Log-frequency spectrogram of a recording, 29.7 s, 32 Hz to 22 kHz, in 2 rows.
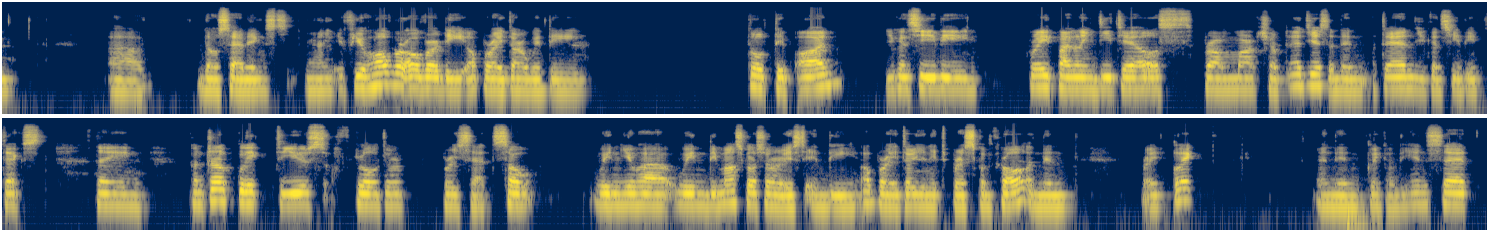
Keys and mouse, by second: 0.7 click, 1.2 x, 1.8 click, 2.9 shift+q, 3.7 w.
